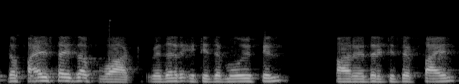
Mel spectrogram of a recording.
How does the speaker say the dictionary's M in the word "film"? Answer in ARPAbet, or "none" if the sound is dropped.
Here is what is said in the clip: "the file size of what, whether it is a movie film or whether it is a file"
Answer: none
